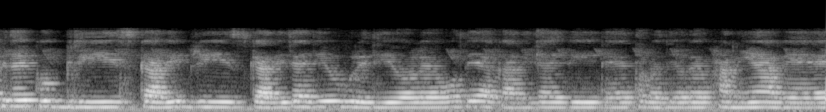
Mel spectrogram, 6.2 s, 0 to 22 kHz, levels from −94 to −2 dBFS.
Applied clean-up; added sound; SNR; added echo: none; Drill; 16 dB; reverberation time 0.2 s.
